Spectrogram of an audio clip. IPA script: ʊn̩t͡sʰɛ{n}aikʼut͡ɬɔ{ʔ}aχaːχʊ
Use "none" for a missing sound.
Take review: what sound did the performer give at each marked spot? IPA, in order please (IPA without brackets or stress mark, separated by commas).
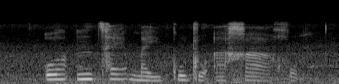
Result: m, ʔ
